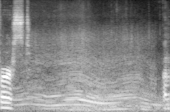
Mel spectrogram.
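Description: A race truck slides sideways around the slick dirt oval at Eldora Speedway, a steady engine drone sustained close by with a brief louder burst at the start.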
